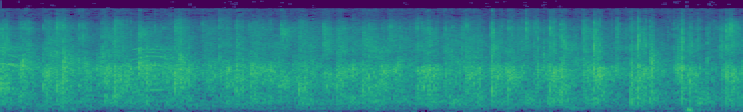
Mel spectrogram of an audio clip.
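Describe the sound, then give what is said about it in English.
A standing church audience bursts into sustained applause for the word of God, many hands clapping in a dense, steady wash of sound that stays loud and even for several seconds with no voices on top. “Give the word of God a big hand clap, will you?”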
